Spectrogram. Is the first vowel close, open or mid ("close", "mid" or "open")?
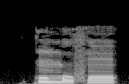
close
